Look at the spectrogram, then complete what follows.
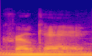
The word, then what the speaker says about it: croquet: Not to be confused with croquet. Nope. Which... Rhymes with... Bouquet.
